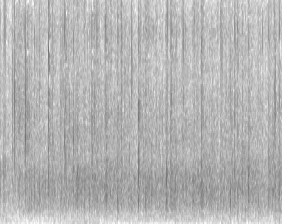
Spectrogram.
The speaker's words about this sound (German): Jetzt erstmal euer Applaus für Romans in Mainz. Seid ihr unten durch. Euer Applaus.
